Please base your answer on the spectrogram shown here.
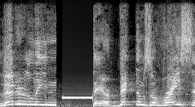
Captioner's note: beep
